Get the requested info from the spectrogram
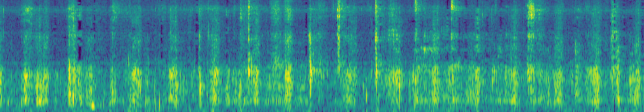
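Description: Close-miked crunching and chewing of raw red onion, with many crisp, irregular crackles several times a second.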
